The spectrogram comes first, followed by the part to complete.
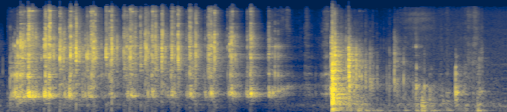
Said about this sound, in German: Also gut, fangen wir an. Würfelt die Initiative aus.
